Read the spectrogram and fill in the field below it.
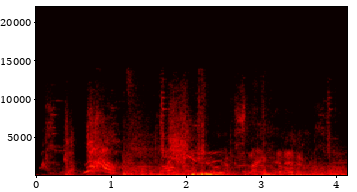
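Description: Weapons clash and magic blasts crackle in a fight.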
